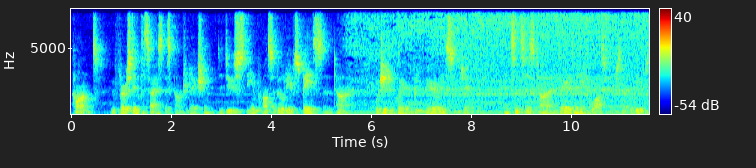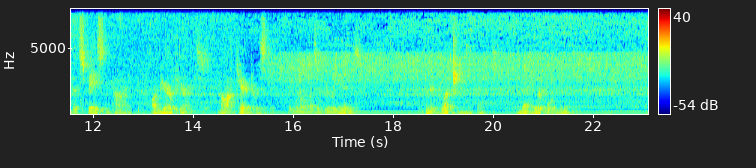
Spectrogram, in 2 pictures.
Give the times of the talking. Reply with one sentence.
You can hear the talking from 0.0 to 17.4 s and from 18.6 to 21.6 s.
